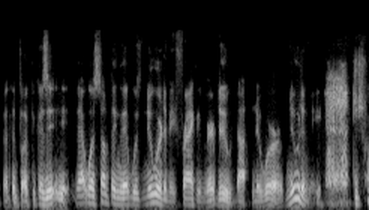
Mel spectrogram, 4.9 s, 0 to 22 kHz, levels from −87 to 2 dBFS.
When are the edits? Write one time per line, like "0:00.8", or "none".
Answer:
0:02.9
0:03.8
